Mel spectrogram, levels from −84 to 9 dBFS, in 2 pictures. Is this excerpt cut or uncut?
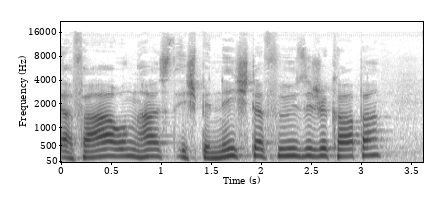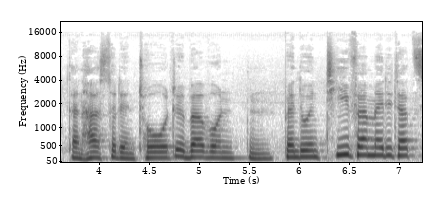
cut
